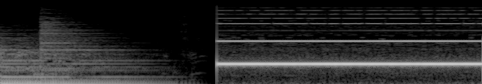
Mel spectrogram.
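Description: Music fades out over the first second. After a moment of silence a steady, unchanging test tone starts and holds: the line-up tone that goes with television colour bars.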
